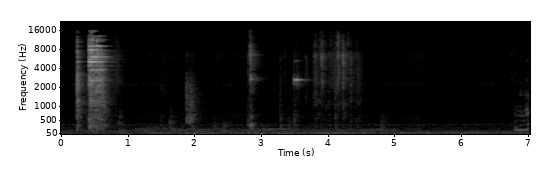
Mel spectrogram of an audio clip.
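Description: A knife clicks and taps against a plate or board while soft butter is cut into small pieces for chocolate chip cookies, a few sharp clinks spaced apart over a quiet room hum.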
